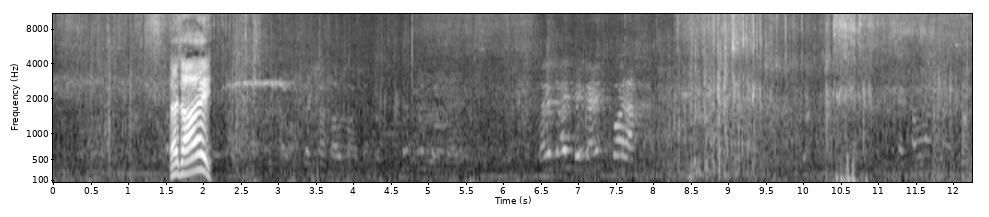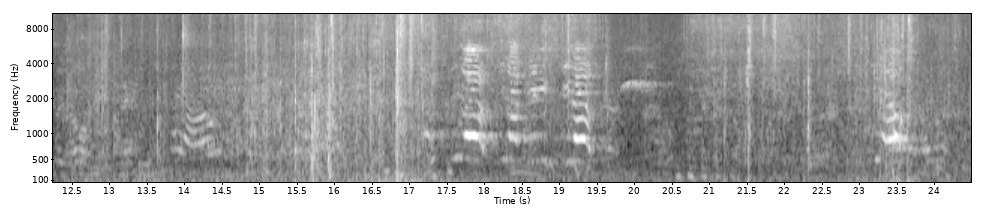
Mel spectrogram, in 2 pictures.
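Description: Mountain bike tyres crunch over a rough dirt trail.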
